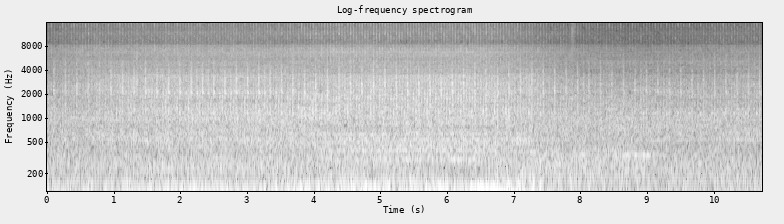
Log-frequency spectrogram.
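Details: Kia Optima K5 2011, G4KD engine at idle: steady light knocking about three per second over the engine hum; identified as piston, not valves; piston knock.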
